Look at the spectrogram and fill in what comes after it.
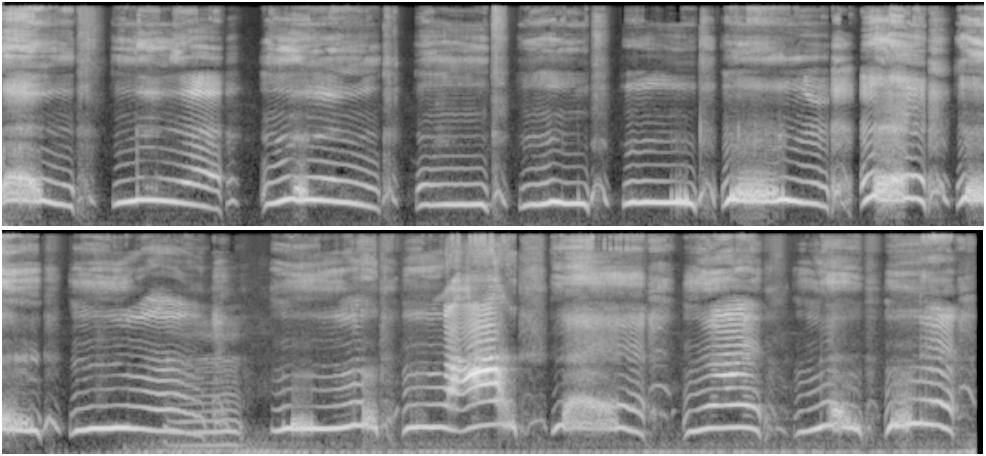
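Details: An infant girl with a cold and cough cries in short, rhythmic, high-pitched bursts, about one a second.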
